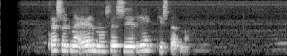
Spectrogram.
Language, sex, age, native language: Icelandic, male, 12, Icelandic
